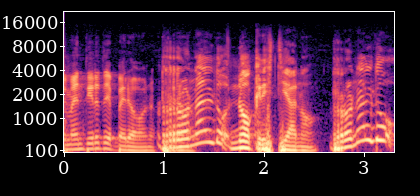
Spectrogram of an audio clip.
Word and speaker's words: Ronaldo: ¿Cómo se dice bien en portugués Ronaldo?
